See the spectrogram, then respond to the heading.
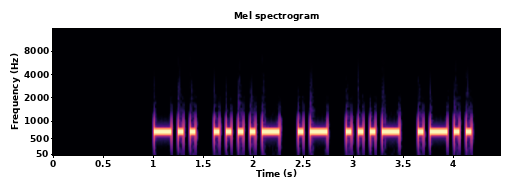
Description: Morse code, heard as a keyed tone, about 20 wpm, 700 Hz. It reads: D4AVL
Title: Code Groups - 5 Letter:Numbers - 20wpm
